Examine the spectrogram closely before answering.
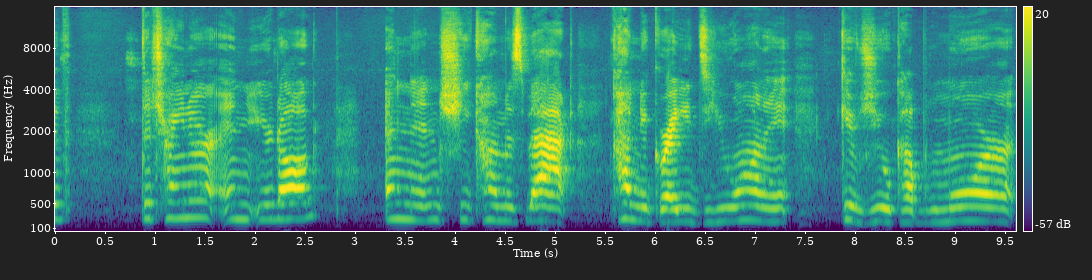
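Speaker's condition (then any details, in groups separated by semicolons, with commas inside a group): Cerebral palsy; spastic type, possibly mixed, never fully evaluated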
